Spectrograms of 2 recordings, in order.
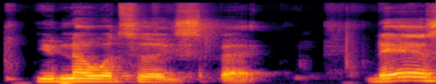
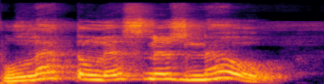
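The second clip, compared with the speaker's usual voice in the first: enthusiastic, eager delivery. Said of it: "say it like you're enthusiastic".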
